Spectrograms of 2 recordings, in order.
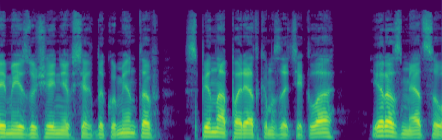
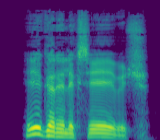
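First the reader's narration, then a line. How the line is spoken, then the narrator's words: Weary sigh. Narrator (Russian): устало вздохнул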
